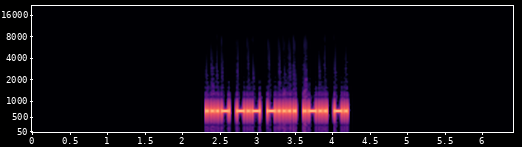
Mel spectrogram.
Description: Morse code, heard as a keyed tone, about 36 wpm, 700 Hz. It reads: VK6LN
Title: DXCC-100 Call Signs - 5 Characters - Repeated 3x - 35wpm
